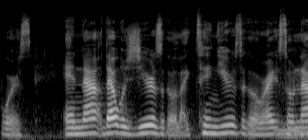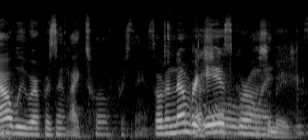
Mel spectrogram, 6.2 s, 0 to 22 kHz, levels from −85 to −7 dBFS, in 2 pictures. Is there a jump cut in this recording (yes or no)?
no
